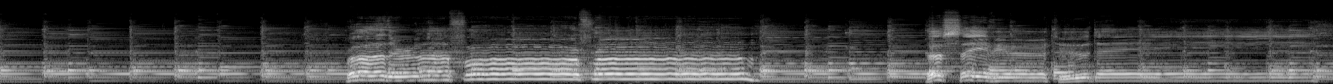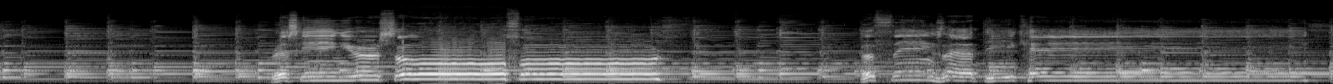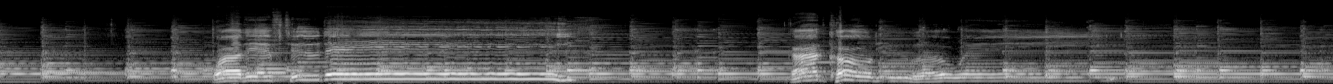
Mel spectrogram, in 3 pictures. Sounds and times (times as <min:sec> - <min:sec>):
Banjo: 0:00.0 - 0:39.9.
